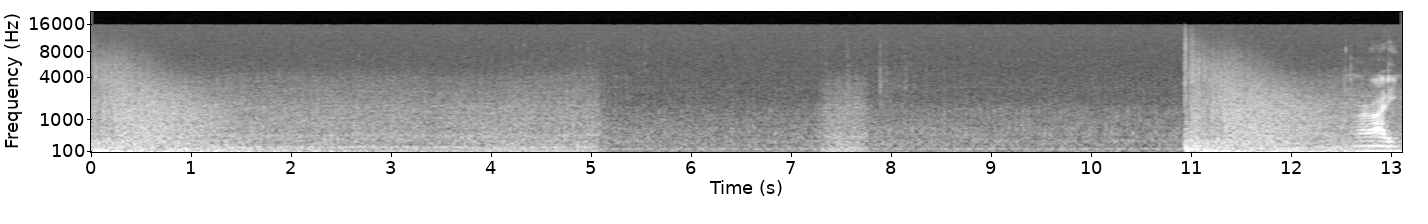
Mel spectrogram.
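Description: Tank cannon fire in World of Tanks during a tournament match: a loud booming blast that rumbles away, a fainter distant shot in the middle, then another sharp loud shot near the end.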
